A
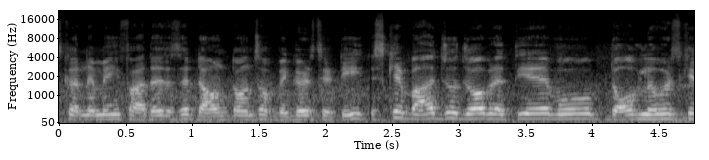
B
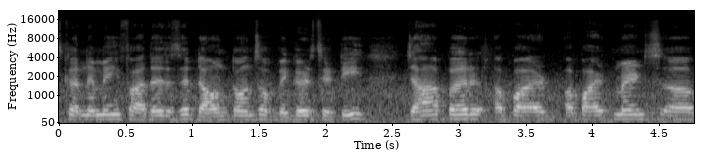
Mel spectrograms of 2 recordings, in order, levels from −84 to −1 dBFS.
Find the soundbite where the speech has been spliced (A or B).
A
